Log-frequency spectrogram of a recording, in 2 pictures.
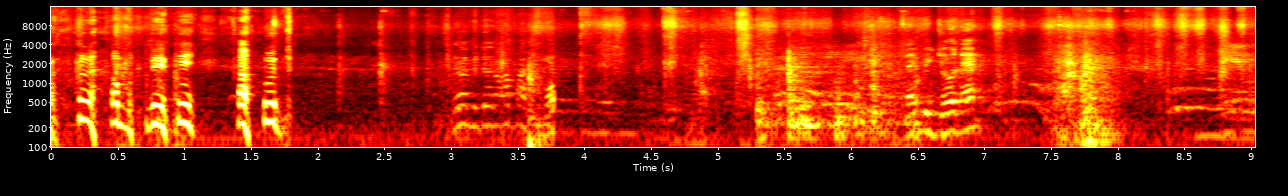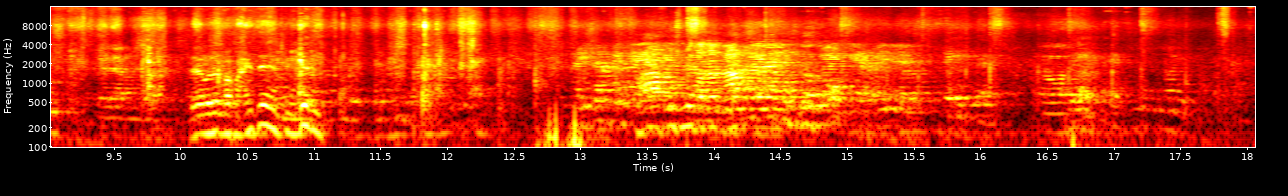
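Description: Men talk and laugh nearby with animation.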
